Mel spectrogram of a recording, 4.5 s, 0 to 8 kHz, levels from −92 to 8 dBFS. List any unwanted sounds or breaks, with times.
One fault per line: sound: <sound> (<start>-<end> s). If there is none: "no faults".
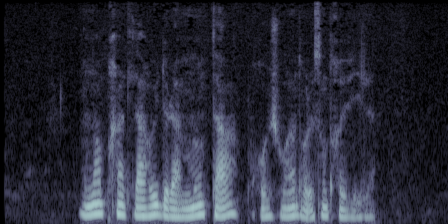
no faults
